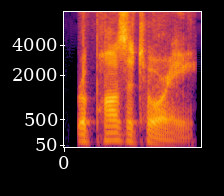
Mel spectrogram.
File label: "Repository", American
